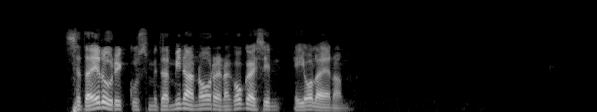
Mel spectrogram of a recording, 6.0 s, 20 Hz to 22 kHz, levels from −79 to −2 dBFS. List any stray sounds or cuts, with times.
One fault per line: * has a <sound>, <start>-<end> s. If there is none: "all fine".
all fine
